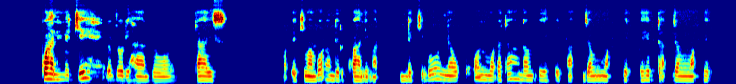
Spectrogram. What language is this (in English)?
Fula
